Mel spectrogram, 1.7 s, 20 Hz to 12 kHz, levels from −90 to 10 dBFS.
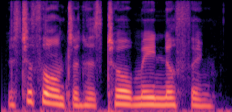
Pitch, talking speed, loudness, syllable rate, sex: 175 Hz, 205 wpm, -17 LUFS, 5.3 syllables/s, female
